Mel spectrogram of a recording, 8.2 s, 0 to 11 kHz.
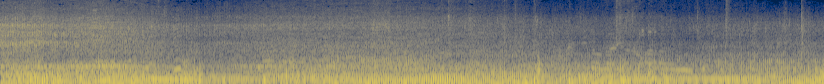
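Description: Jeep Wrangler Rubicon engine running under load as the 4x4 crawls over rough ground and pulls away uphill, the revs rising and falling several times.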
